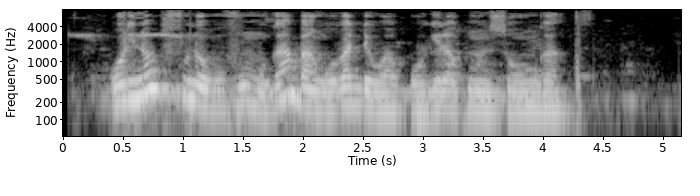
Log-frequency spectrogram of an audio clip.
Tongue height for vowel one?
mid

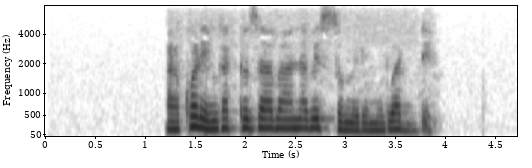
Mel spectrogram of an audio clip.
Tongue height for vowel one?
low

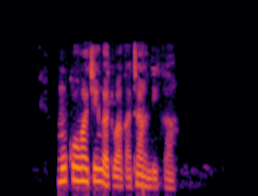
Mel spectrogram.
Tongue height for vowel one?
high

